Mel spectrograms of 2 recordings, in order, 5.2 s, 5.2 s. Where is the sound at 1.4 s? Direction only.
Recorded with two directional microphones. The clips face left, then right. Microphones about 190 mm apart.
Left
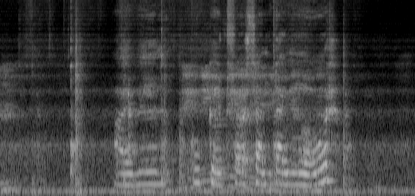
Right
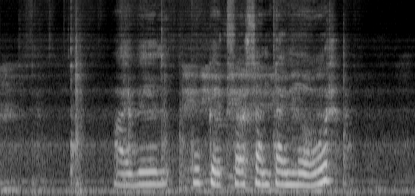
45° right (ahead or behind).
